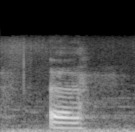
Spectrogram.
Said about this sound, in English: Sorry, I keep yawning.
